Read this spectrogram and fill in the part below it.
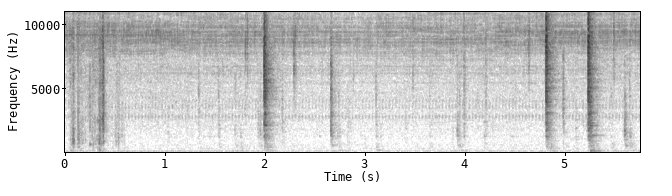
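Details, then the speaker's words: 25-inch U5000 arcade monitor chassis with vertical collapse: sharp, irregular snaps and ticks over a faint hiss as the flyback transformer arcs internally, with a smell; flyback to be replaced. "oh listen that flyback is is making all kinds of funky noises sounds like it's arcing inside of it uh i think this needs a new flyback"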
